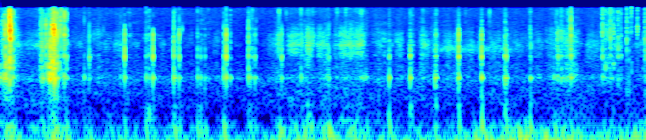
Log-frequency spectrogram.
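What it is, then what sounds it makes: Decayed wooden stump, rotten. Long fingernails tap and scratch on an old, decayed wooden stump with deep cracks, insect holes and lichen, solid but rotten. A quick run of short, dry, dull taps mixes with rough scratching, each tap dying away almost at once with a low, muffled body.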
